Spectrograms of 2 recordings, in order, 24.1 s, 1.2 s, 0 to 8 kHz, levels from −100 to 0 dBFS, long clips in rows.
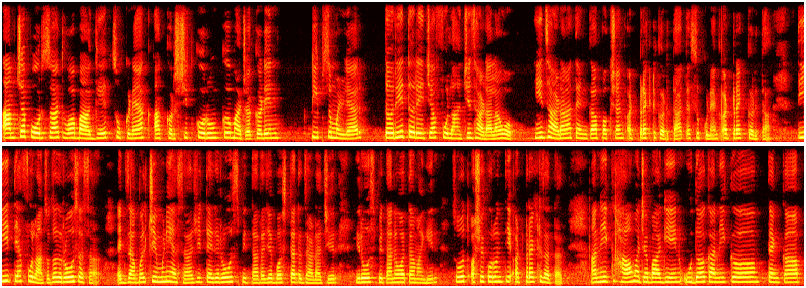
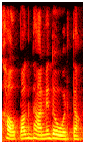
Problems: background sounds at intervals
